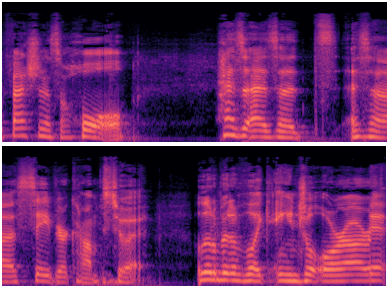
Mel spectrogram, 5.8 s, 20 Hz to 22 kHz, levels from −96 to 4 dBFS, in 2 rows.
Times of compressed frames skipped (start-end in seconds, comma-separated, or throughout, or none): 3.64, 5.64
